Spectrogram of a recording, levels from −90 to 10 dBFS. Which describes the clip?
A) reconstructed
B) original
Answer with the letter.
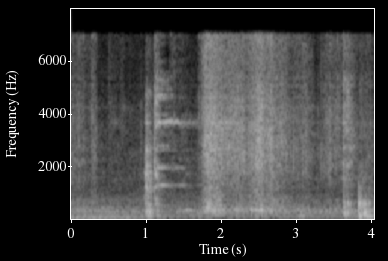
A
